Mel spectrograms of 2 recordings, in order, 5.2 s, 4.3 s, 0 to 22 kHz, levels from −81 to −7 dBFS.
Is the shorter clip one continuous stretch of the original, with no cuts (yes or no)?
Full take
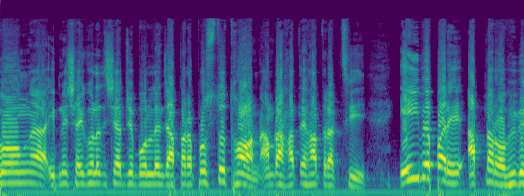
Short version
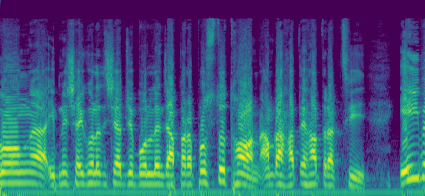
yes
